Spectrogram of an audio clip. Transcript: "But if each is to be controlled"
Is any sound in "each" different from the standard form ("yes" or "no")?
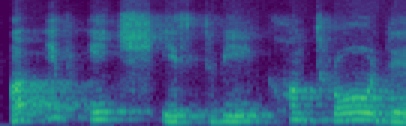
no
